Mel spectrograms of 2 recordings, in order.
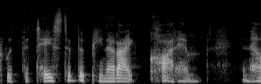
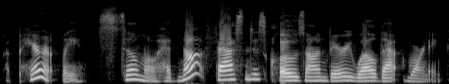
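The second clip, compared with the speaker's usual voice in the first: ordinary delivery, nothing marked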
